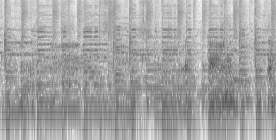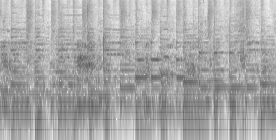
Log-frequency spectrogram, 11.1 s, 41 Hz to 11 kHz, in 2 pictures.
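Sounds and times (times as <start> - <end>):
background music: 0.0 - 11.0
dogs barking: 0.0 - 11.0.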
